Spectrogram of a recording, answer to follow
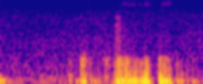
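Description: Handling noise from a handheld microphone: a few low, muffled rubs and bumps, starting about a second in.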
